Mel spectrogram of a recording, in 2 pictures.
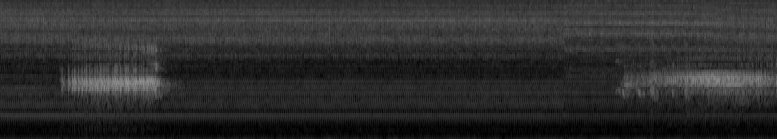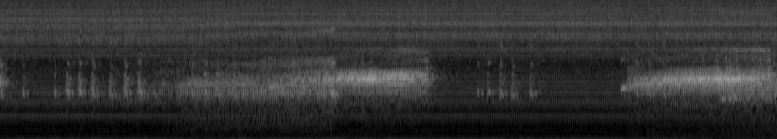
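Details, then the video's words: Rainy-season frogs calling from rice fields by a village; four long buzzing croaks spread across the stretch, some overlapping fainter pulsed calls from other frogs between them. "The sweet sound of frogs in the rainy season"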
